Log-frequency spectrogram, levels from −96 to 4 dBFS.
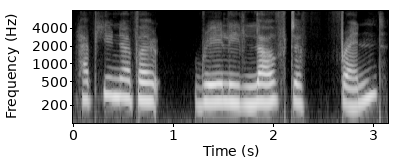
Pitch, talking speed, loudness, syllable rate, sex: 235 Hz, 135 wpm, -15 LUFS, 4.2 syllables/s, female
